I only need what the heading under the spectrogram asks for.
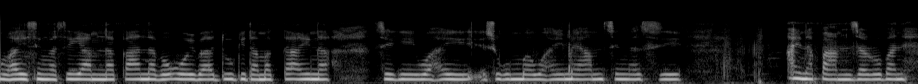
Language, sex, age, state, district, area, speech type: Manipuri, female, 30-45, Manipur, Tengnoupal, rural, spontaneous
